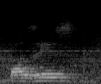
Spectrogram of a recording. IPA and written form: ˈbʌzɪz (buzzes)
